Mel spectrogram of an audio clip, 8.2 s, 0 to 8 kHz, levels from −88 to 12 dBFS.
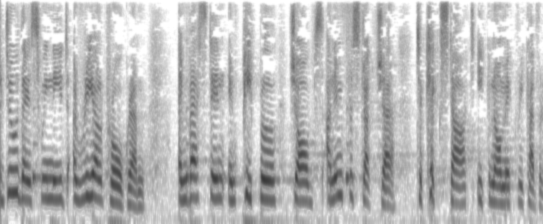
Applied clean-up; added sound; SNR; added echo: none; Cowbell; 16 dB; none.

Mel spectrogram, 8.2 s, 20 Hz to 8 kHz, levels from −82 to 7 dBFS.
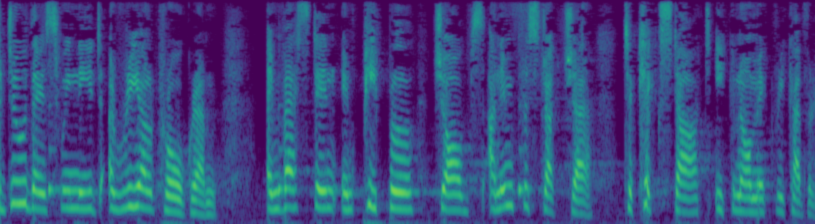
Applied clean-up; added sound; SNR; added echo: neural separator model SepFormer DNS4.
